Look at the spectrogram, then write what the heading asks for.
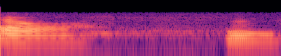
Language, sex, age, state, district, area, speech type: Bodo, female, 30-45, Assam, Baksa, rural, conversation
